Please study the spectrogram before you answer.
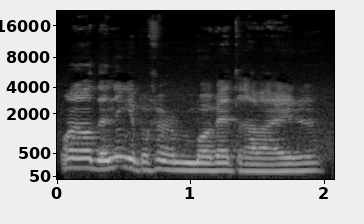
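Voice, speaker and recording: A man with a Quebec French accent doing casual commentary over a baseball video game he is playing, excitable, swinging between low muttering and loud cheering, cursing often and dropping English phrases. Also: quick pace, slight background noise, rough recording. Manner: curses often.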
